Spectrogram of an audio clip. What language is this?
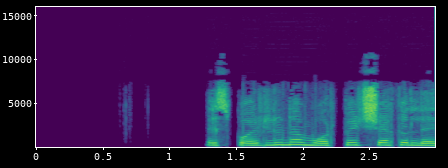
Pashto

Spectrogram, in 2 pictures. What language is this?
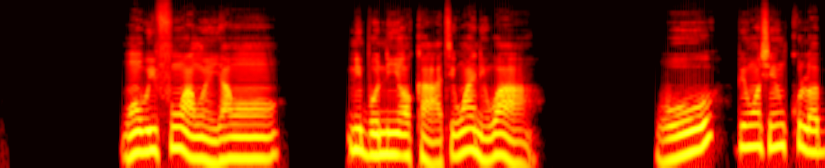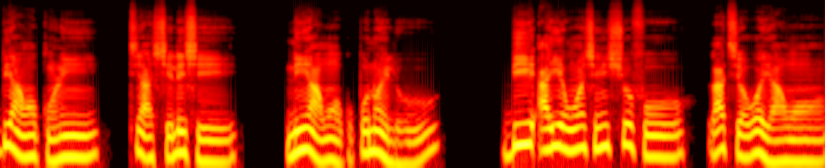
Yoruba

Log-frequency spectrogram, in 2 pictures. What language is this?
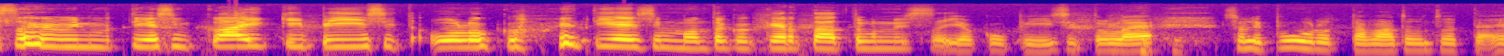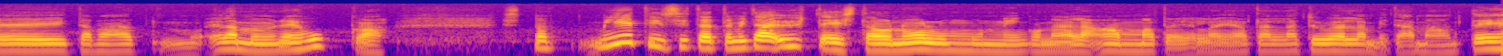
Finnish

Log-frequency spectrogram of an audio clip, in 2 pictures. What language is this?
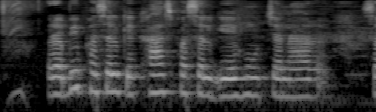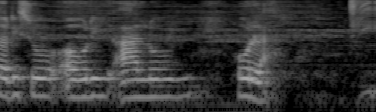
Bhojpuri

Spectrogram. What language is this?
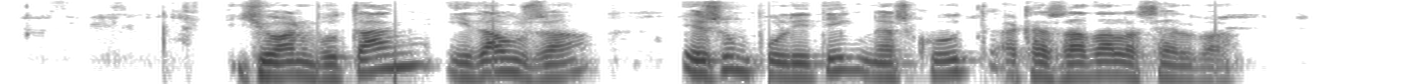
Catalan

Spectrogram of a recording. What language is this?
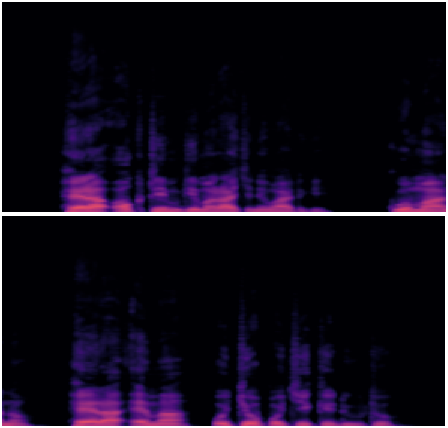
Luo (Kenya and Tanzania)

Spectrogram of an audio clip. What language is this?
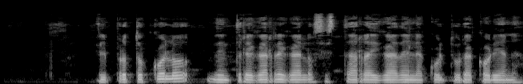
Spanish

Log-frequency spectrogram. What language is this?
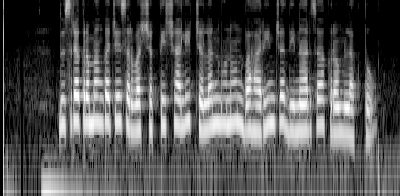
Marathi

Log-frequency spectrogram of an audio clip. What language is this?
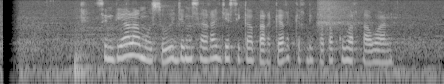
Sundanese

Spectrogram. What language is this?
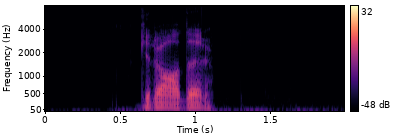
Swedish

